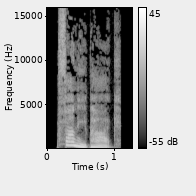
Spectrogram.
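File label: "fanny pack", British English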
